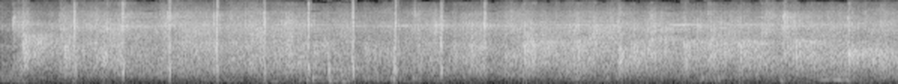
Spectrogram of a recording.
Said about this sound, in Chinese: 下面我们用热烈的掌声有请李海老师。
